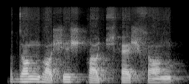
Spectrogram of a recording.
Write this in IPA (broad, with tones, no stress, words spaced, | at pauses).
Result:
dɒ˦ŋɡɒ˨ ʃe˦ʃqo˨˦ t͡ɕʰæ˦ʃsɒ˧ŋ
